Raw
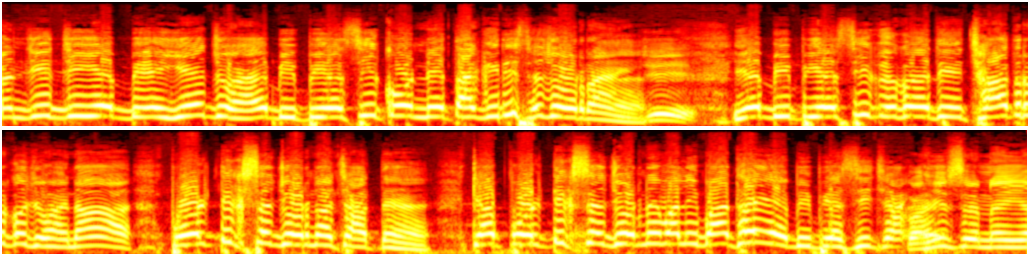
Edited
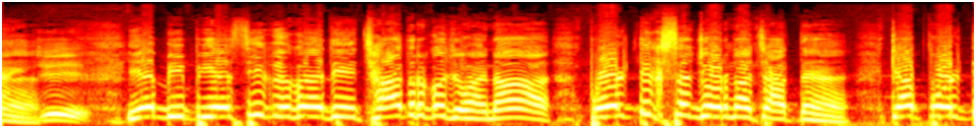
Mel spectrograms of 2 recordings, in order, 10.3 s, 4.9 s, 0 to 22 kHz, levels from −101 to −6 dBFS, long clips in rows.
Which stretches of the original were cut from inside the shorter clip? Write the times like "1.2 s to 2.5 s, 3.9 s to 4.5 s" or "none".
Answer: none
